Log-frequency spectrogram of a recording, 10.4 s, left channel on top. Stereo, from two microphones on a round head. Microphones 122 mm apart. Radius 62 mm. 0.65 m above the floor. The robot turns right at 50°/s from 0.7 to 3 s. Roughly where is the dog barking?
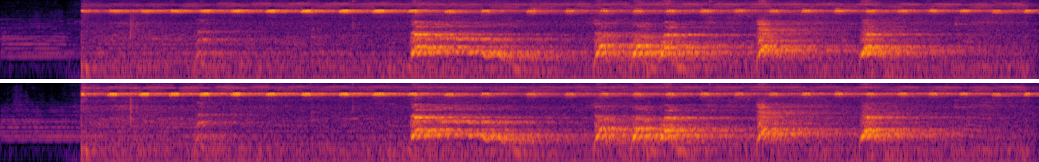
Right.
